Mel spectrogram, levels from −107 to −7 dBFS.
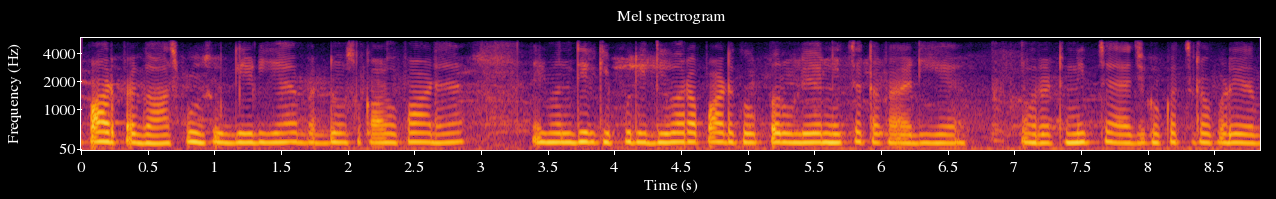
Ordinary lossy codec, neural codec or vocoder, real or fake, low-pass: none; codec, 16 kHz, 6 kbps, DAC; fake; 5.4 kHz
